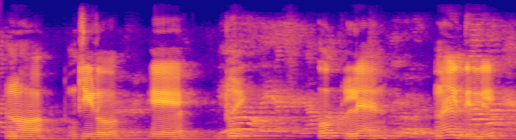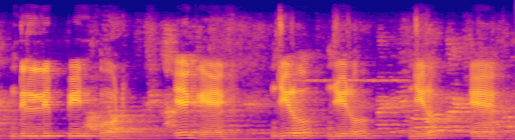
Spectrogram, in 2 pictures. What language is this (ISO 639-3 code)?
mai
